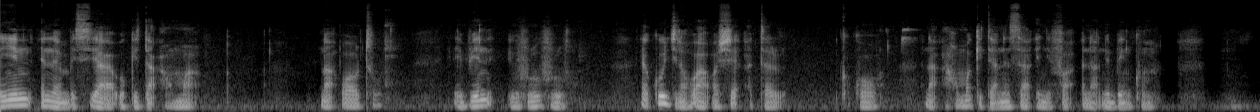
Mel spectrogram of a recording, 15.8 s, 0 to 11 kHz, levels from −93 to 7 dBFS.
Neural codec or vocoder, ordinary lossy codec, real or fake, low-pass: none; MP3, 48 kbps; real; 9.9 kHz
